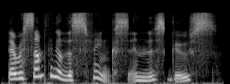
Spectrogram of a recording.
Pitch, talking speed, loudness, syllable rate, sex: 235 Hz, 235 wpm, -18 LUFS, 6.3 syllables/s, female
